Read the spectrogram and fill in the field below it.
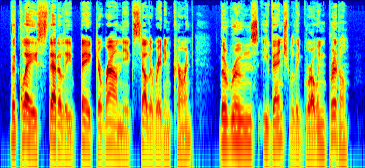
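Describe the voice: Simple, plain reading aloud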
